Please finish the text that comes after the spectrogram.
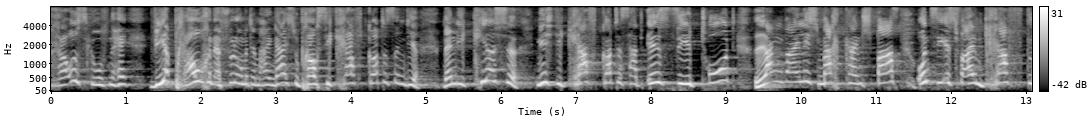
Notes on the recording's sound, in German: Audiomitschnitt der Predigt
